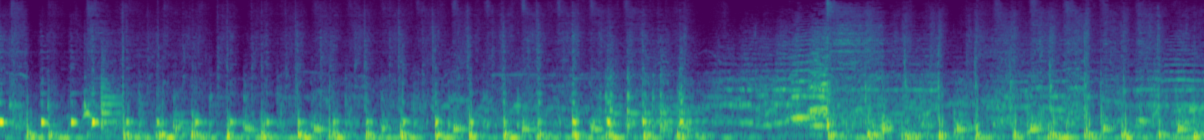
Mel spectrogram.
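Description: Marching band drumline playing a fast, steady rhythm on bass drums, snare drums and a conga. Brass, trombones among it, comes in over the drums in the second half.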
